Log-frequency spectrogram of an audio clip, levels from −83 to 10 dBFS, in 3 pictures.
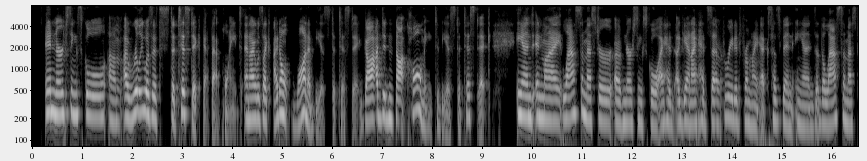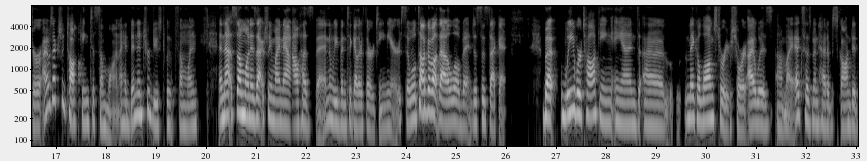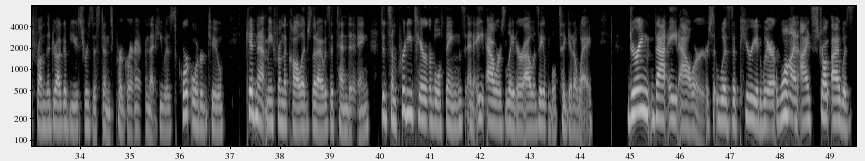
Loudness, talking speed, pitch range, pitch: -25 LUFS, 190 wpm, 160-200 Hz, 175 Hz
